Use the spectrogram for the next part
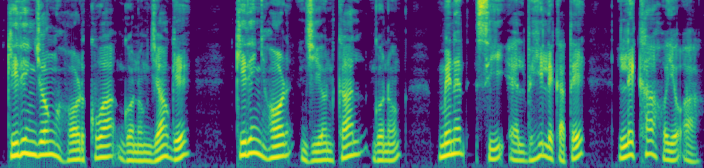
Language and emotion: Santali, neutral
